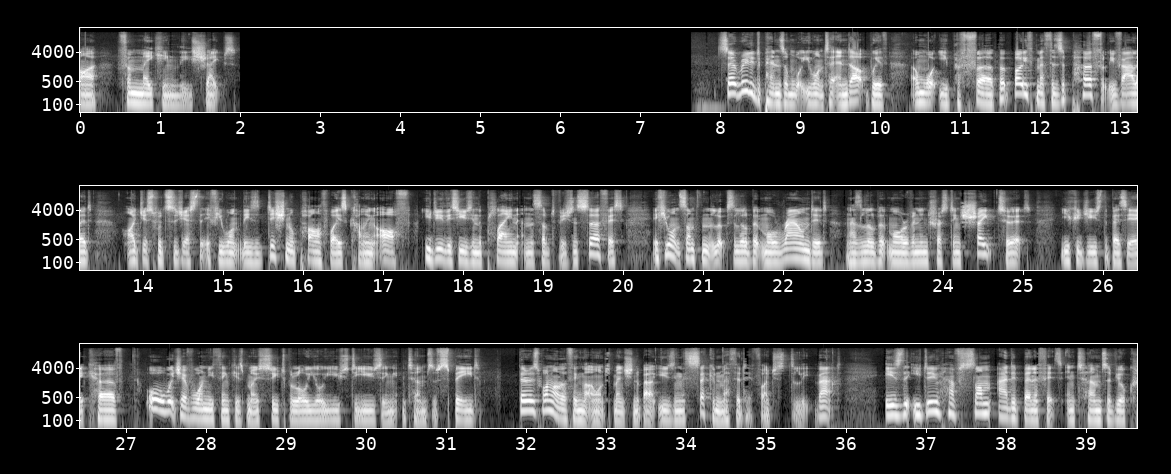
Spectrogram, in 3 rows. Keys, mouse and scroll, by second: 1.4 shift+drag, 2.3 shift+d, 2.7 click, 2.9 r, 3.3 g, 4.3 Tab, 4.4 shift+z, 4.6 shift+z, 4.8 g, 5.6 click, 6.4 g, 7.0 Tab, 7.4 shift+drag, 11.0-11.4 shift+drag, 21.0-21.4 shift+drag, 22.4-22.9 shift+drag, 23.6-25.6 middle drag, 30.2 click, 34.5 click, 35.7 Delete.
